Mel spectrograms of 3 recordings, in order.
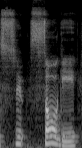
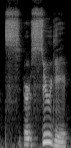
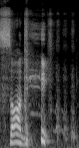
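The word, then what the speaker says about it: Seulgi: So, this is flatter than I was anticipating it, but here is Red Velvet, Irene, and Sugi, Sugi, not Soggy.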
